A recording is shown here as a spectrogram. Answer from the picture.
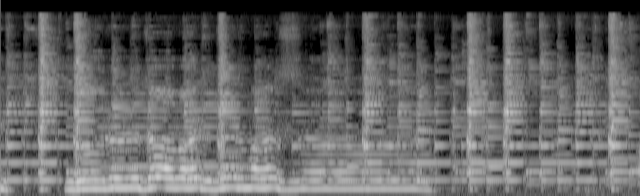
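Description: A man singing a Turkish folk melody in long, ornamented notes over a cura, the smallest bağlama, strummed in quick, steady strokes in Nesimi düzeni tuning. The voice holds one long note from about three and a half to five seconds in, leaves the cura playing alone for a couple of seconds, and comes back in near the end.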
